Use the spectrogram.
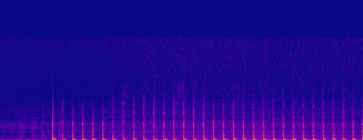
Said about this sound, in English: And tuning down the dial, I can even find the Russian over-the-horizon radar system.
